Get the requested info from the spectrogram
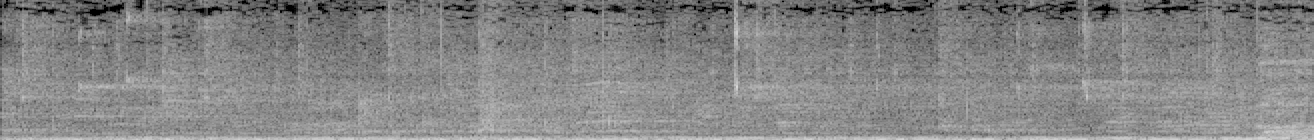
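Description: Live basketball game sound in a large, nearly empty hall: the ball bouncing on the hardwood, with players' voices calling out over a steady low rumble.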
